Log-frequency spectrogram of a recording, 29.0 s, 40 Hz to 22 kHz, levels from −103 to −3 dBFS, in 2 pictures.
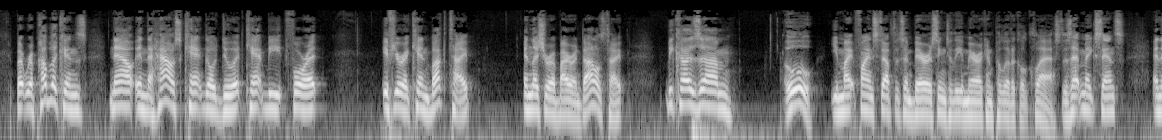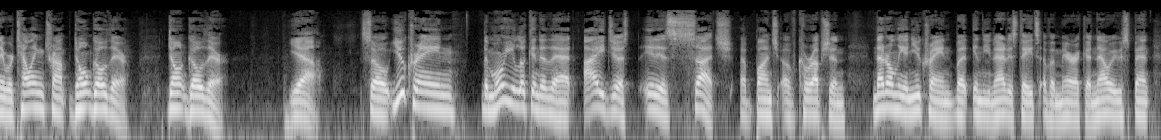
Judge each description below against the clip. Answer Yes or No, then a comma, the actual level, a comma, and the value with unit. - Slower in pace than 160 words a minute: No, average, 180 wpm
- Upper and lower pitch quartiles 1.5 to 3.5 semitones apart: No, average, 5.2 semitones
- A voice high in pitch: No, medium, 140 Hz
